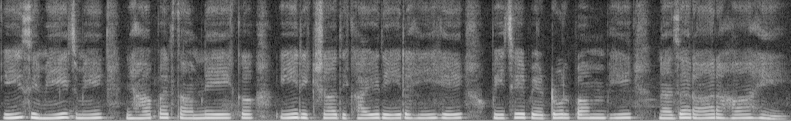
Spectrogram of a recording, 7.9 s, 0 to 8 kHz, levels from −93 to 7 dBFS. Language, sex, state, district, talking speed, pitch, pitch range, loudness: Hindi, female, Rajasthan, Jaipur, 150 wpm, 230 Hz, 225-240 Hz, -14 LUFS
